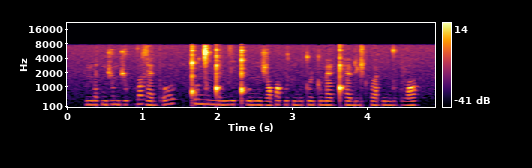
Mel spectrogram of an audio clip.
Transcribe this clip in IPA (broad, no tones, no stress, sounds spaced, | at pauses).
m b æ t n d͡ʒ u n d͡ʒ u p d̪ ɒ z æ d pʼ o | ǃ o ŋ͡ǀ i ŋ͡ǃ e d n z i ǃʰ u m n d͡ʒ ɒ p ɒ p u t m b o tʷ æ ɳ t u m æ ǃʰ æ ɖ i ɖ i t qʷ æ k i m d̪ o p v ɒ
